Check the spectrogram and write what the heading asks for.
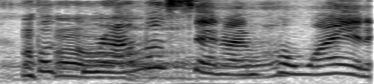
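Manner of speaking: put-on high, pleading kid voice; cling to grandma's word; child protesting. Little girl protesting to mom, high pleading voice. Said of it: "I remember going".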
